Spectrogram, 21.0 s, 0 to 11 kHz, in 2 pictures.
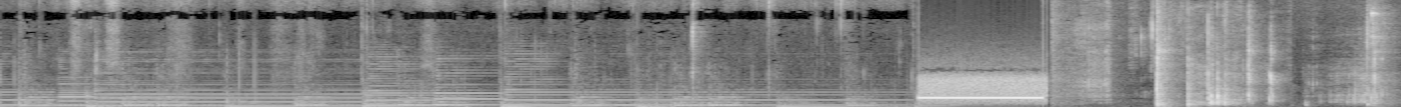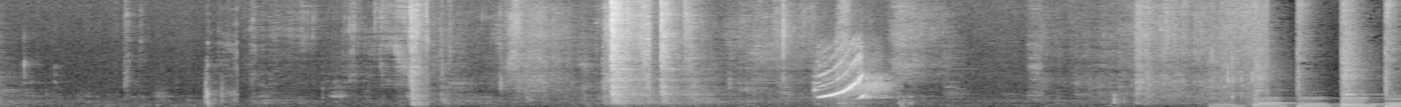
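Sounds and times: background music: 0:00.0 - 0:06.9, 0:19.6 - 0:21.0
loud electronic beep: 0:06.9 - 0:07.9
metallic clatter of wire crate: 0:15.0 - 0:15.9.

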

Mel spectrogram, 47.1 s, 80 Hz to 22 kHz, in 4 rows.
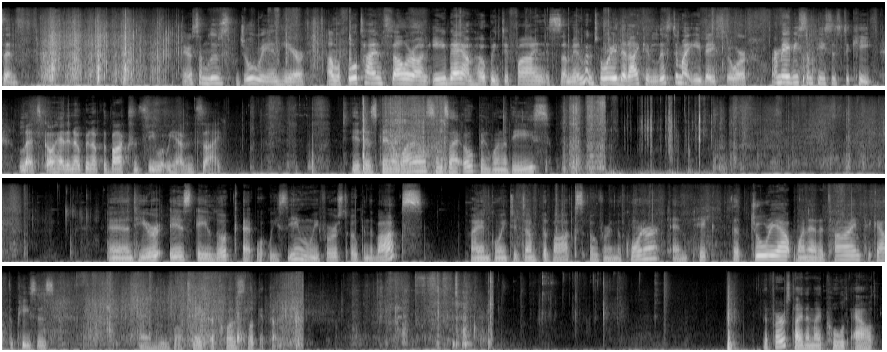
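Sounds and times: cardboard rustling and scraping: 0:00.0 - 0:11.6, 0:16.8 - 0:17.9, 0:21.2 - 0:24.0, 0:34.2 - 0:41.9.

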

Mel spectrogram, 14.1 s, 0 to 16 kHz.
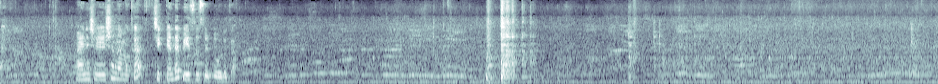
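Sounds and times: gravy bubbling in a pot: 0:03.9 - 0:14.0.

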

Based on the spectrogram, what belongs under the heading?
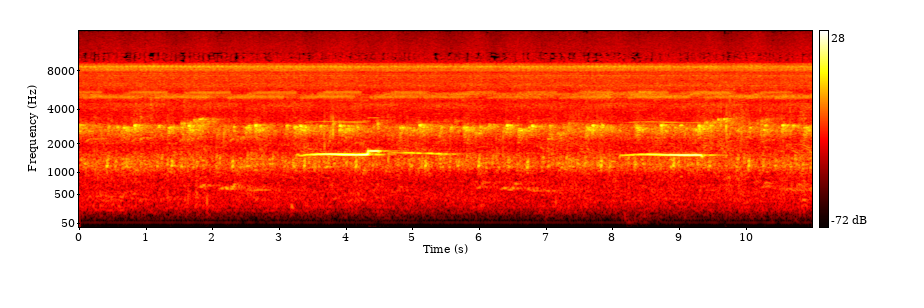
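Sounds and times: bird long thin whistle: 0:03.2 - 0:05.6, 0:08.1 - 0:09.8
insects shrilling: 0:03.2 - 0:05.9, 0:08.1 - 0:09.8.

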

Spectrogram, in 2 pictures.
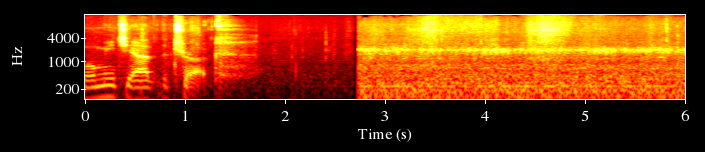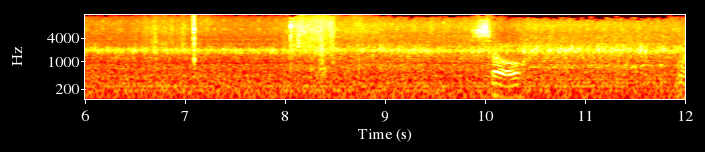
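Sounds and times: thin steady whine: 0:02.4 - 0:12.0
truck engine idling: 0:02.7 - 0:12.0.

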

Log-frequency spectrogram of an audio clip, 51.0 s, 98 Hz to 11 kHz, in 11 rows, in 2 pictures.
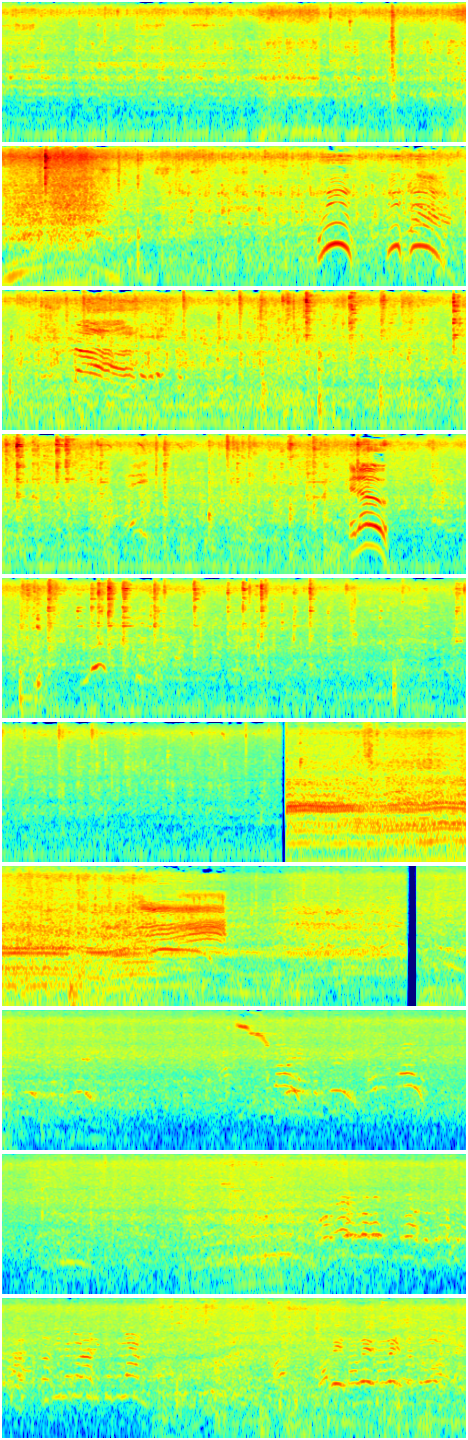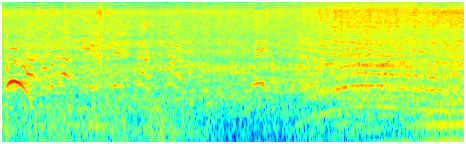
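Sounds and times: engine revving under load: 0:00.0 - 0:13.6, 0:26.0 - 0:32.6, 0:37.3 - 0:40.5, 0:49.2 - 0:51.0
tyres churning loose dirt: 0:00.0 - 0:51.0.

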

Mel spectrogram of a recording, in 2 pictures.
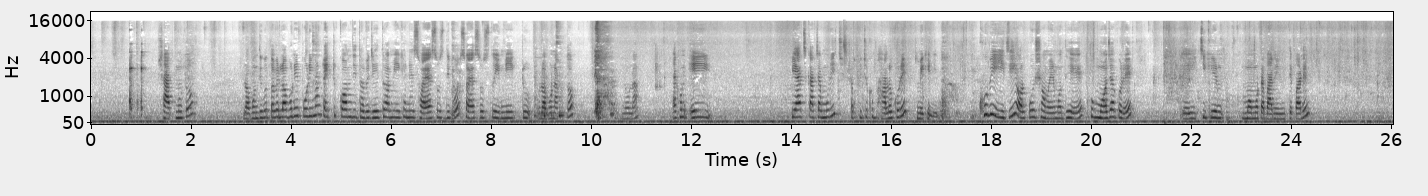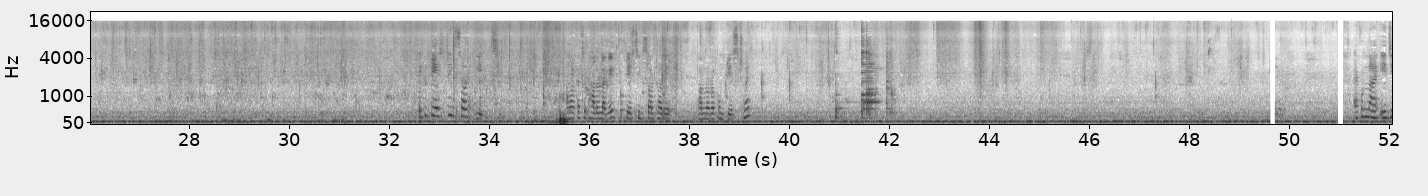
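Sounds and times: steady low hum: 0:00.0 - 0:52.0
wet squishing of food mixing: 0:10.9 - 0:41.4, 0:42.0 - 0:50.0.

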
